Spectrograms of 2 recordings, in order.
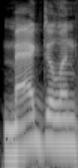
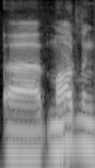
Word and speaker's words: Magdalen: So then you go on to Magdalen College. Am I saying that the right way? Magdalen College. Magdalen. Magdalen. It's spelt Magdalen, pronounced Magdalen.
